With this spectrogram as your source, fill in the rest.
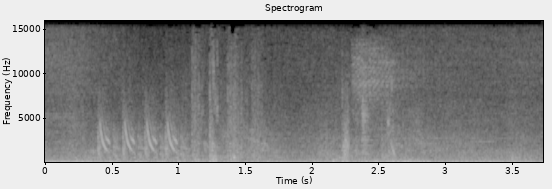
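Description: Guns fire in quick bursts.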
